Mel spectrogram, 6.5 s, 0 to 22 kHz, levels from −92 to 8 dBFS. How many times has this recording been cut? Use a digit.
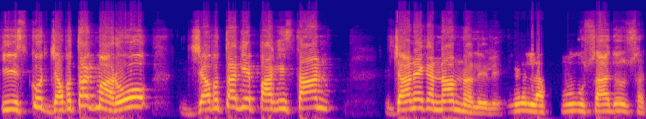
1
